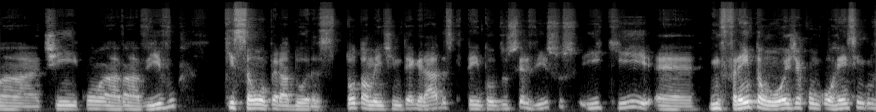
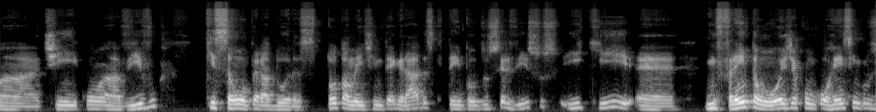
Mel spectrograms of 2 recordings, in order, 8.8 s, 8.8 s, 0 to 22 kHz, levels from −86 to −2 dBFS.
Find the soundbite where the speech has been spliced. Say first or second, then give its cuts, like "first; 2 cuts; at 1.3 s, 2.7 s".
first; 2 cuts; at 1.2 s, 7.0 s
